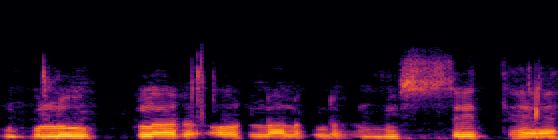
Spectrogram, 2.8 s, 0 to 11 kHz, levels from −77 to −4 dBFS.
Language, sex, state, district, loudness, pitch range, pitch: Hindi, female, Bihar, Araria, -16 LUFS, 140-155 Hz, 150 Hz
